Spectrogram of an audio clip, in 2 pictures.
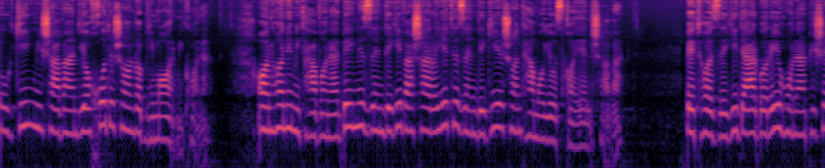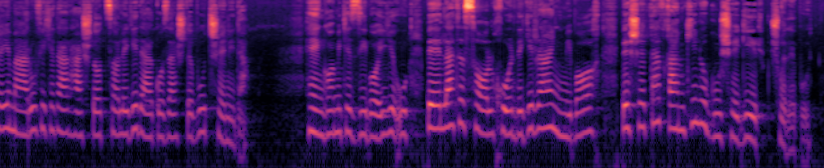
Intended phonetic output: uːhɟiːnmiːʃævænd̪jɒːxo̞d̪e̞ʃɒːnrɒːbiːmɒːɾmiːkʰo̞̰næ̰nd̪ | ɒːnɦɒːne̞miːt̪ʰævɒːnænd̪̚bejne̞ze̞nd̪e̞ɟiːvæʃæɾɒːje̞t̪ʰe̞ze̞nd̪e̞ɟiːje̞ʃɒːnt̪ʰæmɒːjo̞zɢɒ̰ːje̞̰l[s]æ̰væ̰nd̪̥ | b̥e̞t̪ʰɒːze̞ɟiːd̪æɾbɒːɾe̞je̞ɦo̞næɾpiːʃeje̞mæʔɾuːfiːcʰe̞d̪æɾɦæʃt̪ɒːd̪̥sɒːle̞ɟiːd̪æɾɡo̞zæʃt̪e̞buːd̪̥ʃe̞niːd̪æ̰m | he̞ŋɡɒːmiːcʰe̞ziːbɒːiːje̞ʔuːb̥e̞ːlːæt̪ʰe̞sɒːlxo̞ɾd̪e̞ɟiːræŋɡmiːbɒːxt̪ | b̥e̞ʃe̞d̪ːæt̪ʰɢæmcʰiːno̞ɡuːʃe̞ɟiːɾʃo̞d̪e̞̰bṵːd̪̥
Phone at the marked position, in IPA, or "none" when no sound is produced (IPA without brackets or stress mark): ʃ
